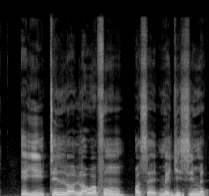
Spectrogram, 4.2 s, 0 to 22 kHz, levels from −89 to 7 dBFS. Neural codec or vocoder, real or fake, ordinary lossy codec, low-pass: vocoder, 48 kHz, 128 mel bands, Vocos; fake; none; none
